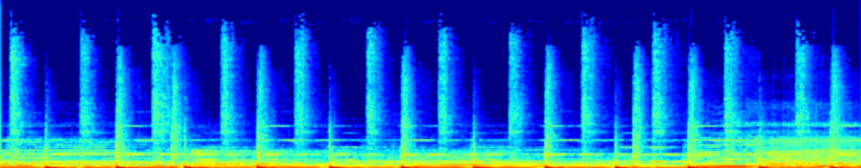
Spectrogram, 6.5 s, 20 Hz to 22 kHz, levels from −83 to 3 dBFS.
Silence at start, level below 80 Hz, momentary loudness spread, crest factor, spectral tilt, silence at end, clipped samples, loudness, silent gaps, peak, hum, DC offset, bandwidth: 0 s; -14 dBFS; 3 LU; 10 dB; -8 dB/octave; 0 s; 0.2%; -13 LUFS; none; 0 dBFS; none; under 0.1%; 16 kHz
